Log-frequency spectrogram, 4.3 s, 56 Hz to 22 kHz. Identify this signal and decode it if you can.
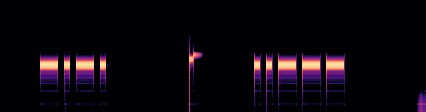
Morse code, heard as a keyed tone, about 20 wpm, 700 Hz. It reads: C 2
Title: Single Letter-Number - Rapid-Fire 20wpm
